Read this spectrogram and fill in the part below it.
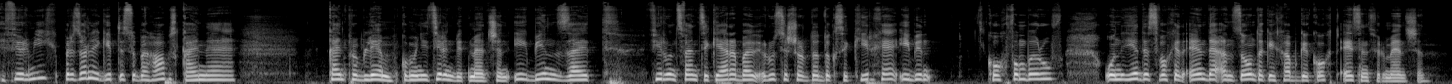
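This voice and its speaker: Her tone dark and mellow, a woman speaks at a moderate pace with a fairly high pitch and ordinary pitch variation. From Ukraine. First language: Ukrainian or Russian (speaking German). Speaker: volunteer. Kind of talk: interview. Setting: studio. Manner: animated.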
